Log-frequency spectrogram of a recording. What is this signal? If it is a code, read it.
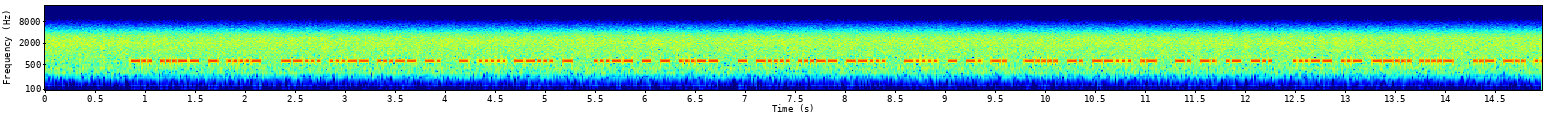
Morse code (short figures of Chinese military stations), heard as a keyed tone, hand-sent with a paddle, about 40 wpm, 630 Hz, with radio static. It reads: 8304 7339 0570 3003 0637 6099 6971 9918 3274 …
